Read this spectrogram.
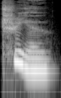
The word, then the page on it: trio: British English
